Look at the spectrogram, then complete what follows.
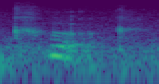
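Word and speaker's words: Koch: Her name was K-O-C-H, no relation at all, and she pronounced it Cook, I think. But while I was in Washington, D.C., there was a young man I worked with. He was a fingerprint expert also. His name was K-O-C-H, but he pronounced his name Cook.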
